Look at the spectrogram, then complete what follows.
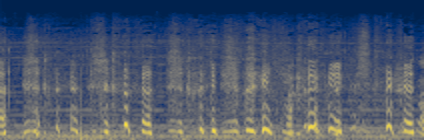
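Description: Indistinct talking: a voice's quick syllables continue throughout, over a steady low hum.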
